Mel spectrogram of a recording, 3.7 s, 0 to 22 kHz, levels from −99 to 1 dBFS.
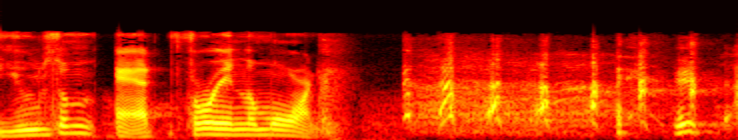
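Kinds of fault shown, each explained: Long network dropout: from 1.65 to 2.03 s, roughly 0.36 s of the audio is missing. The gap never falls to silence: the receiver fills the whole hole by stretching the last sound into a buzzy, fading continuation. The audio then resumes with that stretch simply gone. The likely cause is a run of packets lost on the network. Throughout the clip, the call codec cuts off the high frequencies near 8 kHz.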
